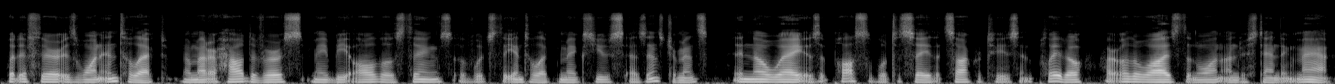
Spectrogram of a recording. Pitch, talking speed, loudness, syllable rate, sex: 115 Hz, 185 wpm, -21 LUFS, 5.4 syllables/s, male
